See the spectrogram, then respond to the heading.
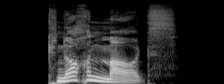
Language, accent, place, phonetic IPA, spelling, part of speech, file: German, Germany, Berlin, [ˈknɔxn̩ˌmaʁks], Knochenmarks, noun, De-Knochenmarks.ogg
- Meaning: genitive singular of Knochenmark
